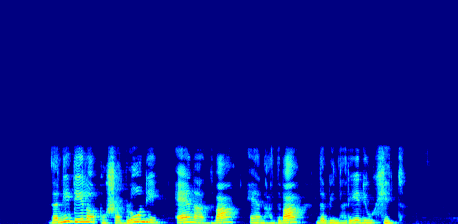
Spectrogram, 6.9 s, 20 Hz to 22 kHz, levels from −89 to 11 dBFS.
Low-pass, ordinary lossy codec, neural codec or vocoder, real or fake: none; none; none; real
